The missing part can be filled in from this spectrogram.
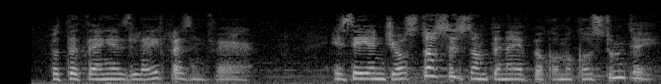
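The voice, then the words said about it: Strong Northern Irish accent. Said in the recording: “there is the accent. 这部剧给你的第一印象肯定是非常上头的北爱尔兰口音。”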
